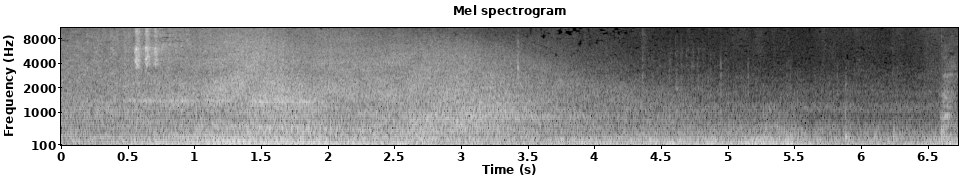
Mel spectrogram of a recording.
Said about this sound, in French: il y a une voiture, il y a une voiture.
